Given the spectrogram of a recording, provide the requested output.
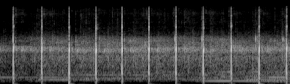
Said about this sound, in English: Let's applaud this day.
